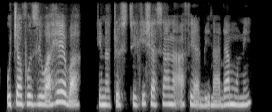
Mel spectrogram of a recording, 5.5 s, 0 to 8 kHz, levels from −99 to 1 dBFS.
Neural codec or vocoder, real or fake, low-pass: none; real; 7.2 kHz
